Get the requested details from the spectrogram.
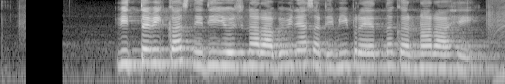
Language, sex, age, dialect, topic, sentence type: Marathi, female, 25-30, Standard Marathi, banking, statement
